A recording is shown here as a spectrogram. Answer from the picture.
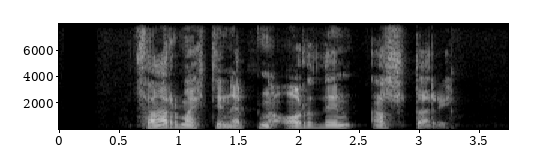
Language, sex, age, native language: Icelandic, male, 50-59, Icelandic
